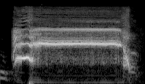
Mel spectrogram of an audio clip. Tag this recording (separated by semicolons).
upf; movie; screaming; scream; 666moviescream; shout; frighten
